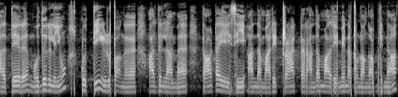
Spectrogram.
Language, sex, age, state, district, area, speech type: Tamil, male, 18-30, Tamil Nadu, Cuddalore, rural, spontaneous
